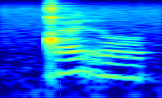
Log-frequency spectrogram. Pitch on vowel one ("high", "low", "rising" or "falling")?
rising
